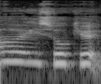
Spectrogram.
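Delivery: put-on high, loud cooing old lady voice; old woman cooing. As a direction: coo like a sweet old woman over a puppy. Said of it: "She's like".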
